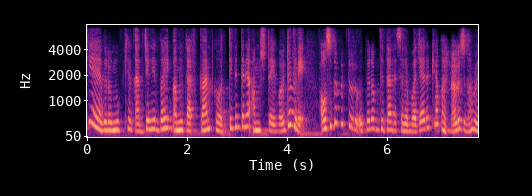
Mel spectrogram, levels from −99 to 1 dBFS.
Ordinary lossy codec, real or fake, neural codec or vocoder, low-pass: none; fake; codec, 16 kHz, 0.5 kbps, X-Codec, HuBERT features, trained on balanced general audio; 7.2 kHz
